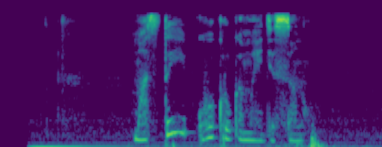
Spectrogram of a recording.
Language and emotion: Russian, sad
